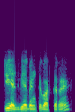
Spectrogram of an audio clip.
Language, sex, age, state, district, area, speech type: Urdu, male, 30-45, Delhi, East Delhi, urban, conversation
